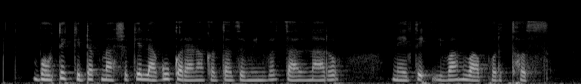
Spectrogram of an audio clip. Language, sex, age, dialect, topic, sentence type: Marathi, female, 46-50, Northern Konkan, agriculture, statement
